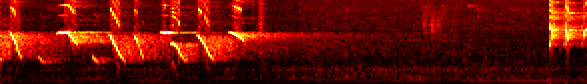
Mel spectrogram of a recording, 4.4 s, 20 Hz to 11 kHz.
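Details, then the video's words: Lyrebird, known for copying many sounds in Australian forests, giving a fast run of falling whistled notes for two seconds, then quiet, ending in a harsh burst. "Lyre Bird Burung 1001 Suara"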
